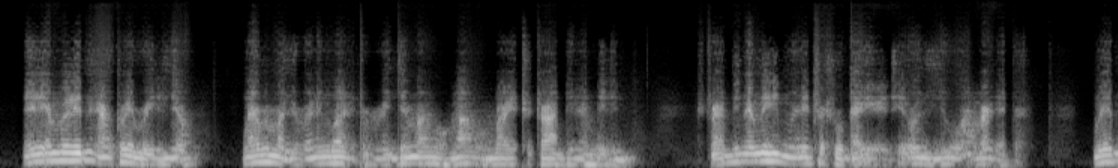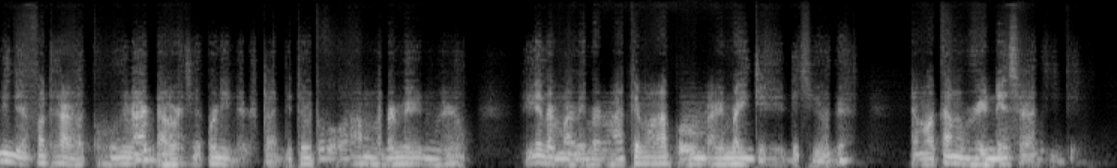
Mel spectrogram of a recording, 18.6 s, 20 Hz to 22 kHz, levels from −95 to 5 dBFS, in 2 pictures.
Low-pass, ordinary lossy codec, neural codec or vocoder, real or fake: none; none; codec, 44.1 kHz, 0.9 kbps, DAC; fake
